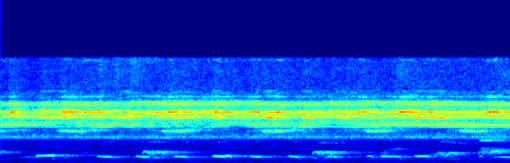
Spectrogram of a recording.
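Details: Common gallinule calling with a run of short, clear, slightly falling notes in quick succession, some doubled, over a constant high buzz of insects.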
